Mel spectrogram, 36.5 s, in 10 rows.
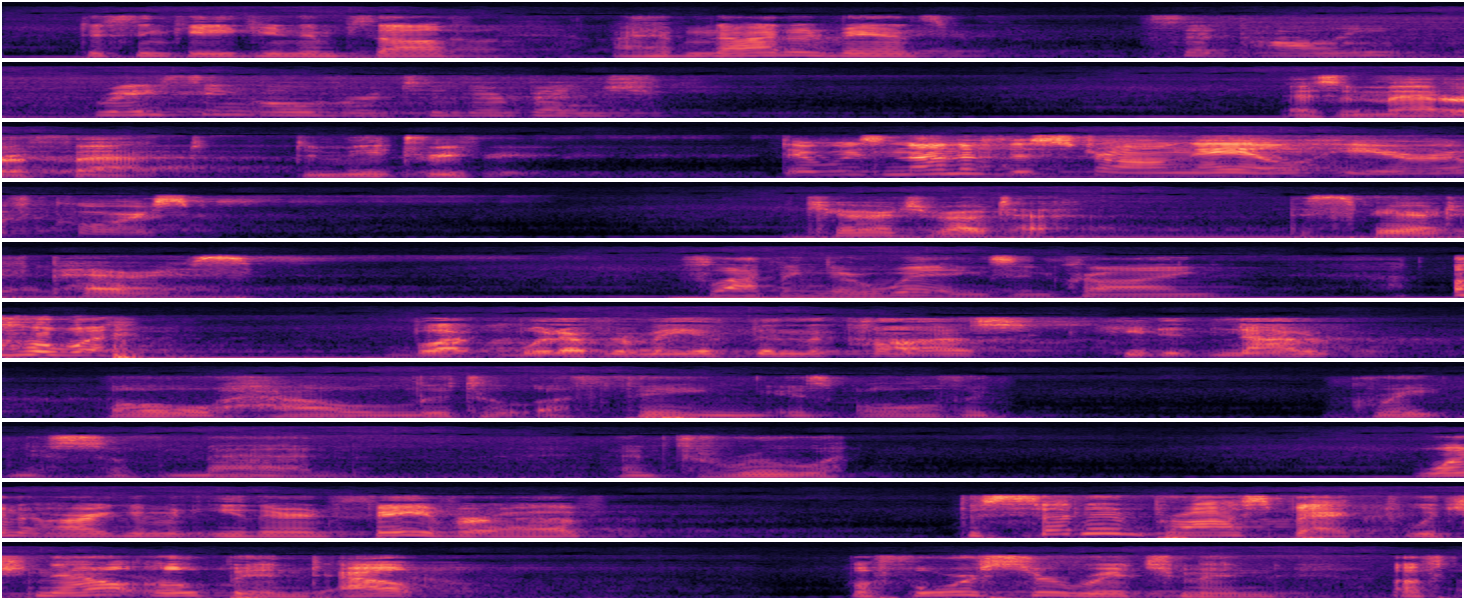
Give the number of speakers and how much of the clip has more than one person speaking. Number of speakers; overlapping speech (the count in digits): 8, no overlap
